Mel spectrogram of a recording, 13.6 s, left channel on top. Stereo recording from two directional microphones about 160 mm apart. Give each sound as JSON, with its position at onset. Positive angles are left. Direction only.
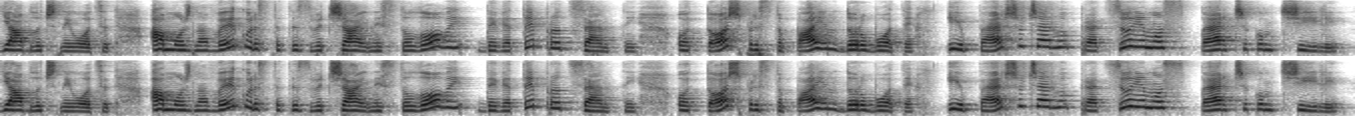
{"t": 0.0, "sound": "speech", "side_deg": -10}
